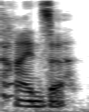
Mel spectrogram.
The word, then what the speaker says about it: Heinze: I'm not sure if I said that right, to be honest. – Heinze. I've heard a few different pronunciations this past week. You know, back in the day, 06 World Cup, and I think he moved to Manchester United shortly thereafter. It was always Heinze back then.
